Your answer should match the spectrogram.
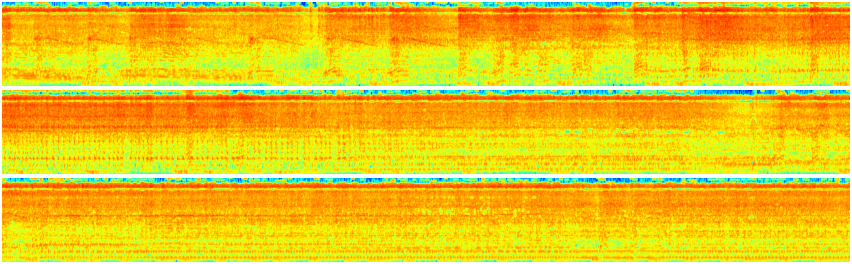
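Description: Vespa drag bike's engine being revved in quick throttle blips for the first few seconds, running unevenly for a while, then settling to a steady idle about twenty seconds in.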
